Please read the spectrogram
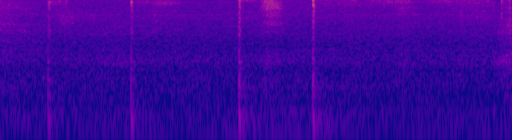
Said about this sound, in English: So let's just draw the timeline here.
